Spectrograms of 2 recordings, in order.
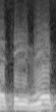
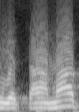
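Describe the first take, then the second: First: The word ends with a long 'e' sound. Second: The word ends with a long open 'a' sound. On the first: This is the other, less familiar reading. "اس یہ کو یہ ہی پڑھتے ہیں" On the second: This is the commonly known reading. "کھڑی زبر ڈال کر ہم الف پڑھتے ہیں"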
